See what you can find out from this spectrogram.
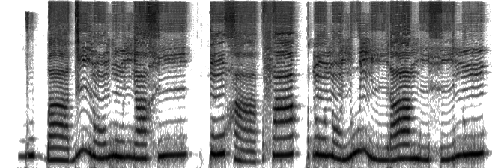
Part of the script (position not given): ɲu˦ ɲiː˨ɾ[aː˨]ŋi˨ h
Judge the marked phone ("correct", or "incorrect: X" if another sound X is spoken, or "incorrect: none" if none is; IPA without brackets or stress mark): incorrect: aː˧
